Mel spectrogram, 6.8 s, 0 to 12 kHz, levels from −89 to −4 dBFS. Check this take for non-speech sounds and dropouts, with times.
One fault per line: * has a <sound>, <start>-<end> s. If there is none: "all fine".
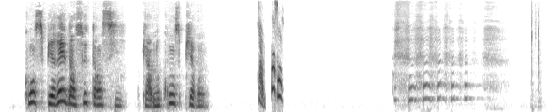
* has a chirp, 3.2-3.5 s
* has a laugh, 4.9-6.4 s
